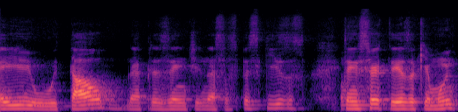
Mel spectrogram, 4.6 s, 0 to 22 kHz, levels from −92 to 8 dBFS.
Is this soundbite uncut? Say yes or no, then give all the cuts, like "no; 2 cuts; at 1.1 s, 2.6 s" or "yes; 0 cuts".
no; 1 cut; at 3.4 s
